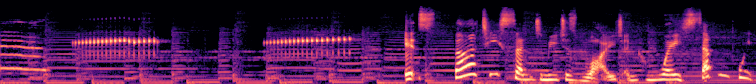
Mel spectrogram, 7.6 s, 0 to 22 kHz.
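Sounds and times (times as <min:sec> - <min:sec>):
steady lower rhythmic frog calls: 0:00.6 - 0:01.9, 0:02.6 - 0:03.8
rapid rattling frog croaks with a high trilling tone: 0:00.7 - 0:01.6, 0:02.6 - 0:03.6
frog chorus croaking: 0:00.7 - 0:01.8, 0:02.6 - 0:03.7
speech: 0:04.0 - 0:07.5.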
